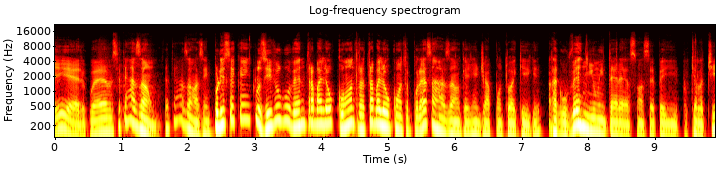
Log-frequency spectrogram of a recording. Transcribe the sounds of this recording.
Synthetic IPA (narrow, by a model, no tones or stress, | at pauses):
aiɛɾikʊɛvoset̪ẽj̃ɦazɐ̃w̃set̪ẽj̃hazɐ̃w̃asĩpoɾisʊɛkɪĩkluzivɪʊɡoveɾnʊt̪ɾabaʎowkõnt̪ɾɐt̪ɾabaʎowkõnt̪ɾɐpoɾɛsɐɦazɐ̃w̃kɪaʒẽnt͡ʃɪʒapõnt̪oakikɪpɾɐɡoveɾnʊnĩũĩnt̪eɾɛsɐ̃w̃ɐsepeipoɾkeɛlɐt͡ʃĩɐ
